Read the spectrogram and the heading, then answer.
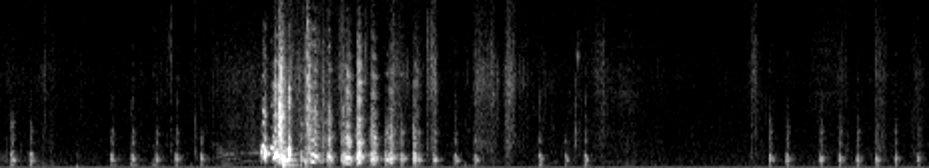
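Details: Chickens on a farm, Denizli rooster and hens during mating: a loud burst of harsh squawking and flapping in the middle, framed by soft, evenly spaced clucks repeating about twice a second before and after.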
